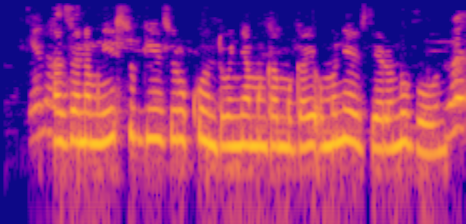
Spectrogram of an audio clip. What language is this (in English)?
Kinyarwanda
